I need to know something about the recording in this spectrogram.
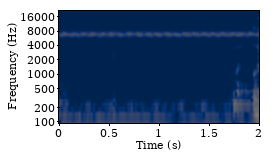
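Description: A steady high-pitched buzz with a faint low hum beneath it, and one faint click about a quarter of the way in.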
